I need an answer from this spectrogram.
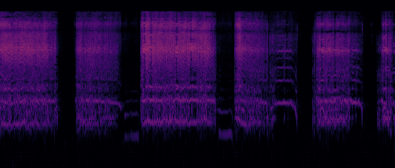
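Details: Screaming hamster Banjo gives five long, harsh, hissing shrieks of about a second each, separated by brief gasping pauses with small squeaky catches between them.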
